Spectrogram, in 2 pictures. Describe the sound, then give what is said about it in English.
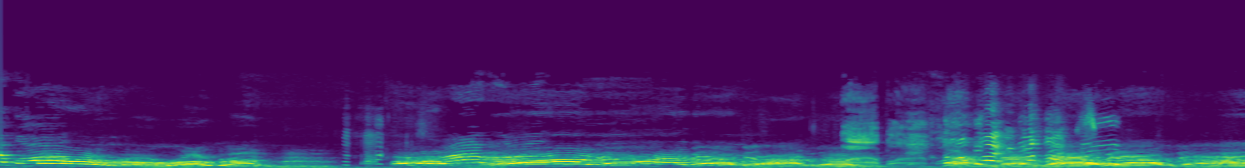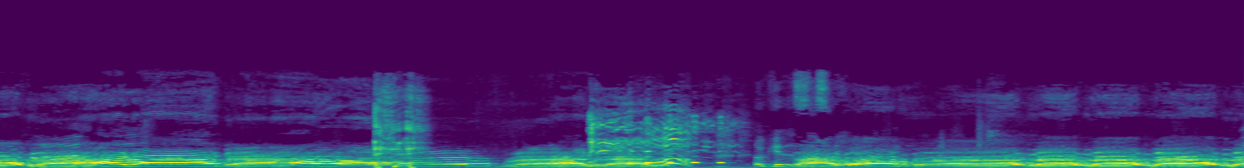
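A dog makes long, wavering, talk-like whines and groans, its pitch sliding up and down in bursts almost like speech, nearly continuous with brief pauses, as it repeats its owner after he talks. “So we all have that friend that repeats you, like, you know, after you talk and they go, nah, nah, nah, nah, nah.”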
